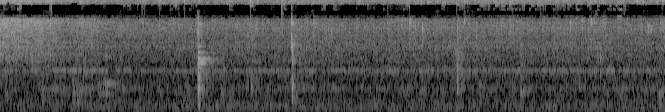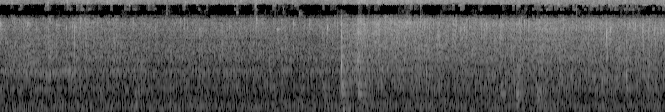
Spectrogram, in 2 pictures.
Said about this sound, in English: All right, so now that my oil is hot, I'm gonna start adding my tuna steaks.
